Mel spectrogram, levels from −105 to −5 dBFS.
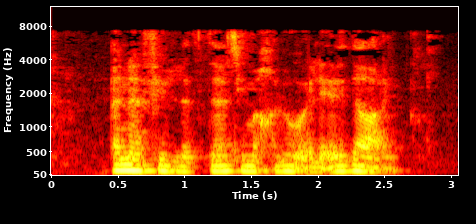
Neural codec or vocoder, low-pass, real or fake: none; 7.2 kHz; real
